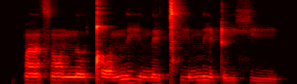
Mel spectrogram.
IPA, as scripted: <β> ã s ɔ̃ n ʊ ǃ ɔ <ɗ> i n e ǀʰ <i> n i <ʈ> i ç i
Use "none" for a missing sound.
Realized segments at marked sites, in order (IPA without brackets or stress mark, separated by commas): p, n, i, ʈ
